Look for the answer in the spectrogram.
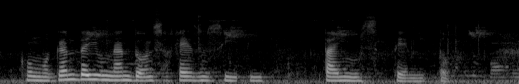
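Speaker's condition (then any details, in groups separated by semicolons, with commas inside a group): No condition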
